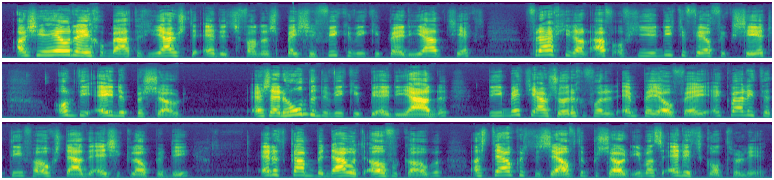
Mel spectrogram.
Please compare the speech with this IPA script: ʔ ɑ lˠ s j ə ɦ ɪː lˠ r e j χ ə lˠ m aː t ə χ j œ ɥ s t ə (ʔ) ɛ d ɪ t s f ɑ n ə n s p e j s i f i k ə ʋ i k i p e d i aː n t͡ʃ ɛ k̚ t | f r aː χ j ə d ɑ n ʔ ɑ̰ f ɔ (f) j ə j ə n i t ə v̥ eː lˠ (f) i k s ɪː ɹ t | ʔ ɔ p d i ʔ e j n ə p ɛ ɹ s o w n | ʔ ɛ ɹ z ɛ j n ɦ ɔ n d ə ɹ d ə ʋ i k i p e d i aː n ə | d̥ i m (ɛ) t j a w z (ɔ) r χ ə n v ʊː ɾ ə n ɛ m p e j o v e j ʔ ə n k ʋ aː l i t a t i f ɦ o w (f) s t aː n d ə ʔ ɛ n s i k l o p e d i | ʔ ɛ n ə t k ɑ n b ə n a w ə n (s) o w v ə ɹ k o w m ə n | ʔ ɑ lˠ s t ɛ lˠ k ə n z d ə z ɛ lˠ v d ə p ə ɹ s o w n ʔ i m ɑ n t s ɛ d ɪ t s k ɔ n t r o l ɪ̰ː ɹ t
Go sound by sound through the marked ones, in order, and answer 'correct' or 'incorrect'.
correct, correct, correct, correct, correct, incorrect, incorrect

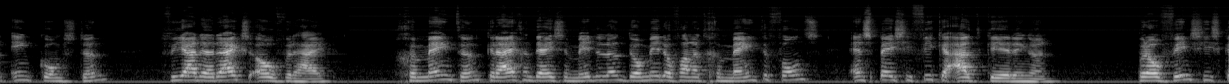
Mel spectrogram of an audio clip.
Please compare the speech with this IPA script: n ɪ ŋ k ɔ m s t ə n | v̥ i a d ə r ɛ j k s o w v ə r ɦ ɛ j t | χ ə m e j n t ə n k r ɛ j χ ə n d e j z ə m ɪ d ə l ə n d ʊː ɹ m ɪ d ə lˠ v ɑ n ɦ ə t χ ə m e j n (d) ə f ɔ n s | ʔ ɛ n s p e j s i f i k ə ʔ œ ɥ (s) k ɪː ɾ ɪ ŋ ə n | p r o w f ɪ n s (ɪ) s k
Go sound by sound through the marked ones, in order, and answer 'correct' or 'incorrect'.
incorrect, incorrect, incorrect

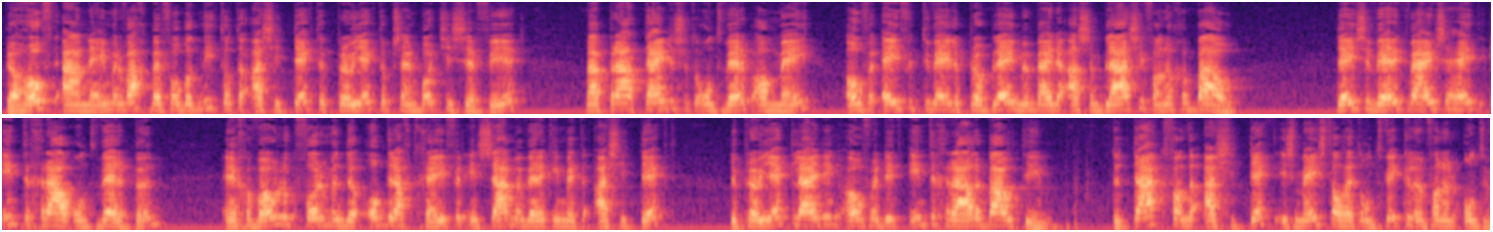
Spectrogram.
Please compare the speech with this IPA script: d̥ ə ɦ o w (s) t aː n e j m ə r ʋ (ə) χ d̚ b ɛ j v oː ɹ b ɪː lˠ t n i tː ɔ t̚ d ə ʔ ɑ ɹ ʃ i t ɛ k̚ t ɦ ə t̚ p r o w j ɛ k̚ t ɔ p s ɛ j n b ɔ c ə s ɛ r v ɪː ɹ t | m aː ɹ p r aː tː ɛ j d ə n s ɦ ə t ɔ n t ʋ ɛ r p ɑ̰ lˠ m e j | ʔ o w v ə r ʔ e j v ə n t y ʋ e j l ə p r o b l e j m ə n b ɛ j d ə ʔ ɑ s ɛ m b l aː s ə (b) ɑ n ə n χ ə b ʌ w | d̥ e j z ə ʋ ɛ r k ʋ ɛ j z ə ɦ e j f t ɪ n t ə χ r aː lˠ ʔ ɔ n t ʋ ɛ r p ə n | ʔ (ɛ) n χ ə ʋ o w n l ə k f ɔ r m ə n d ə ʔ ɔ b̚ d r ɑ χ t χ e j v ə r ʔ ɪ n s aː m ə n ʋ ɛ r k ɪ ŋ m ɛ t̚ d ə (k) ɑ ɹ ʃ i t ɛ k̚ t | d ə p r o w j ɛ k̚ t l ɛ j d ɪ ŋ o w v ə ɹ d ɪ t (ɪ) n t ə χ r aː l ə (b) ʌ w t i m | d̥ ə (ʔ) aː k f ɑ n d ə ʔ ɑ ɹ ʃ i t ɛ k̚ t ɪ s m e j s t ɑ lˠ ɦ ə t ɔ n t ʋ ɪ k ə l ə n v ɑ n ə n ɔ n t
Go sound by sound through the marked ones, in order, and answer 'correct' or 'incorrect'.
incorrect, incorrect, incorrect, correct, incorrect, correct, correct, incorrect

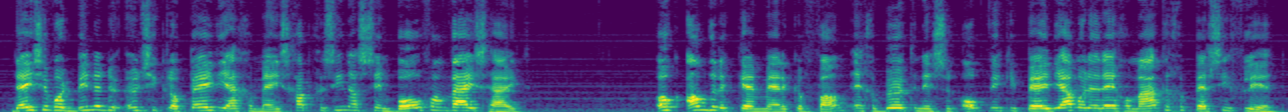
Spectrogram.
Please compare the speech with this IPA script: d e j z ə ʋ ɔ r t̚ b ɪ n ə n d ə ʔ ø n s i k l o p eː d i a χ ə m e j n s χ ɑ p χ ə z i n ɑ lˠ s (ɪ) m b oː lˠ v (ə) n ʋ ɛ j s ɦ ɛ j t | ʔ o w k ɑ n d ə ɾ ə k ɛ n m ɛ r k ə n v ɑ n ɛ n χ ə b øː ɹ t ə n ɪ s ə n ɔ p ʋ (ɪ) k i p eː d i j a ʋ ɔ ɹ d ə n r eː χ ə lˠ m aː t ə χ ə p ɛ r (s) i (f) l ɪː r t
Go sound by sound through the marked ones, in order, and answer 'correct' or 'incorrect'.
correct, incorrect, incorrect, correct, correct

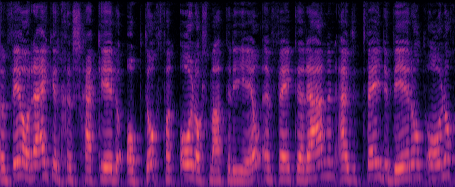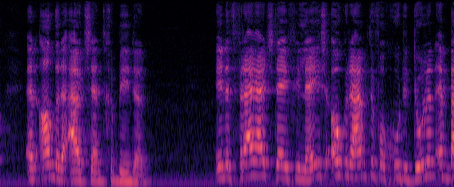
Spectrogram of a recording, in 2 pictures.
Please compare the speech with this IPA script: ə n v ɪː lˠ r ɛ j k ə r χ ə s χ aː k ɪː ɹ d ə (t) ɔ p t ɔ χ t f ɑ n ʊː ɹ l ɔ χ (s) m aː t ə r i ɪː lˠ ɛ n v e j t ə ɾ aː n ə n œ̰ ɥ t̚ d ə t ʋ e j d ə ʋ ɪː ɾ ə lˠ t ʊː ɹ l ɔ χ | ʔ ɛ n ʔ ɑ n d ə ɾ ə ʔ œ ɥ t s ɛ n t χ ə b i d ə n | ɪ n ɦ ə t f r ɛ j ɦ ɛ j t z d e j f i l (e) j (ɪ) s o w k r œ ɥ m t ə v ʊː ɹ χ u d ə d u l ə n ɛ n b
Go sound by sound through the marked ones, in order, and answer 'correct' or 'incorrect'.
incorrect, correct, correct, correct

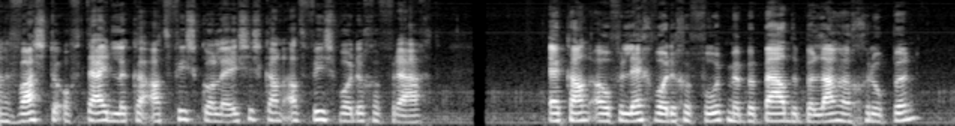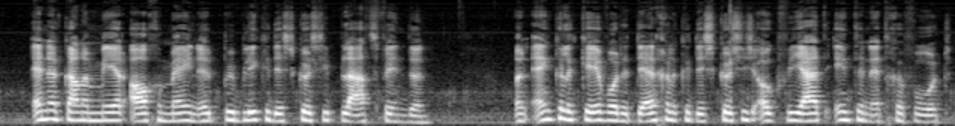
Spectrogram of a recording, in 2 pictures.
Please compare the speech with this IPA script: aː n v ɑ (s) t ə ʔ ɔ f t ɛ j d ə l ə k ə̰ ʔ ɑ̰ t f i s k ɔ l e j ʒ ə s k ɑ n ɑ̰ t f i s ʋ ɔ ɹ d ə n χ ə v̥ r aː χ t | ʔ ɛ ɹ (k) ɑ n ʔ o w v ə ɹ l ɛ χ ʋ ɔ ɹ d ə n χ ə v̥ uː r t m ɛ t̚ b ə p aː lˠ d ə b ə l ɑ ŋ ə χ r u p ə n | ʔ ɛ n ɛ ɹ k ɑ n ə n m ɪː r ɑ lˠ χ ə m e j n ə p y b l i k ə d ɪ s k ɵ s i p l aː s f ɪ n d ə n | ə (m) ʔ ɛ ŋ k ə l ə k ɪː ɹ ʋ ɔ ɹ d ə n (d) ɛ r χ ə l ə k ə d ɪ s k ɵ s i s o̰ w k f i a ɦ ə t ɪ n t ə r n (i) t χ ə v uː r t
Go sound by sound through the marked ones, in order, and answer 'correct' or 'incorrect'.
correct, correct, incorrect, correct, incorrect

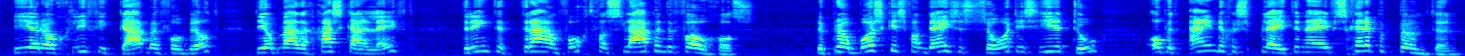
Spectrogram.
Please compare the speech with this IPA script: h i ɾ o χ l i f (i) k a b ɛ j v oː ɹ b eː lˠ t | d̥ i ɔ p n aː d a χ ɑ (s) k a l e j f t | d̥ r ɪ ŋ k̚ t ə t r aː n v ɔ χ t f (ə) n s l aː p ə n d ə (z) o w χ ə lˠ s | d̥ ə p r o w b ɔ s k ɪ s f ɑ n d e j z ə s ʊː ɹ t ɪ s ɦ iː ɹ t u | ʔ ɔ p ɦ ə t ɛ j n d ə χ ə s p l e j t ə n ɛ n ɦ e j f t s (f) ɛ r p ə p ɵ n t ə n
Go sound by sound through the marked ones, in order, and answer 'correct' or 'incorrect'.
correct, correct, incorrect, incorrect, incorrect

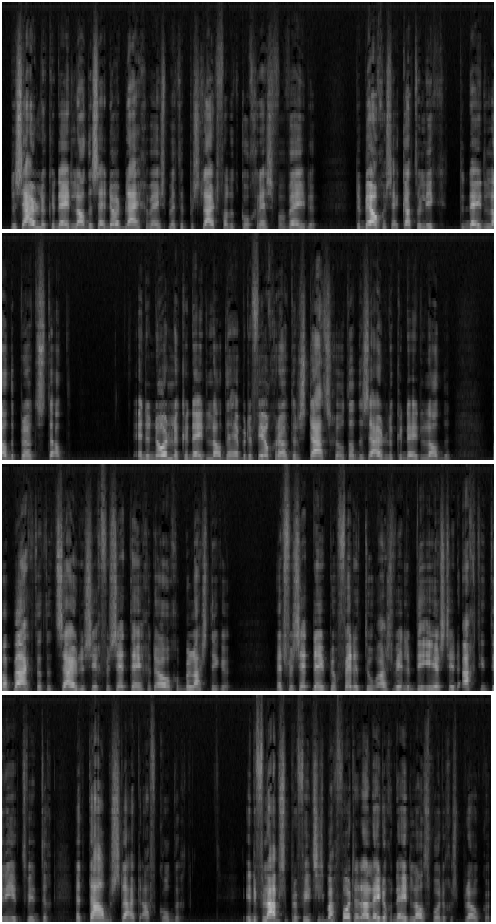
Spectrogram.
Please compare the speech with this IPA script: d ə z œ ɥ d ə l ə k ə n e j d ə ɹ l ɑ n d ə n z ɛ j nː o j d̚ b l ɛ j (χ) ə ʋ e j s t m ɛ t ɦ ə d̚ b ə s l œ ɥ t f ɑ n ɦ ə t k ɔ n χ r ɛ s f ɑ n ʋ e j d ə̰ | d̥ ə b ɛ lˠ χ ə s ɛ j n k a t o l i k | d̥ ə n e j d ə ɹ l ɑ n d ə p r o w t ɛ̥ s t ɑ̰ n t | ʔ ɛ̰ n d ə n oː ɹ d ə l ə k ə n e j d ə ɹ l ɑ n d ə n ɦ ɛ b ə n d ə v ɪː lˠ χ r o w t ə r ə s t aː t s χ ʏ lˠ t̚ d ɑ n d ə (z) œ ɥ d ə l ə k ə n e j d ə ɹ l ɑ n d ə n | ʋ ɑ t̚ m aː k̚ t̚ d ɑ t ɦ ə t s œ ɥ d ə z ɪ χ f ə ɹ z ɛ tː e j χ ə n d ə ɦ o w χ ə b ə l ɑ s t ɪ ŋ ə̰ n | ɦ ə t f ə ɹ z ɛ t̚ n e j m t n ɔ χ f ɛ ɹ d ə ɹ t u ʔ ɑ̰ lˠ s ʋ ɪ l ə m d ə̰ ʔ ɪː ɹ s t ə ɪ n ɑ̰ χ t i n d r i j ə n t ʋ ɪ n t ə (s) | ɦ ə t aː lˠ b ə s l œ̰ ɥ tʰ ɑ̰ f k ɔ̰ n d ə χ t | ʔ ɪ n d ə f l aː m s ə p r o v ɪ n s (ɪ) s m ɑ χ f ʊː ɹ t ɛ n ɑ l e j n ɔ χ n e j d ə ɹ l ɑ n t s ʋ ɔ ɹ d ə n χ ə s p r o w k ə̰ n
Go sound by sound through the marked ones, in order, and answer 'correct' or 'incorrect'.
correct, correct, incorrect, incorrect

